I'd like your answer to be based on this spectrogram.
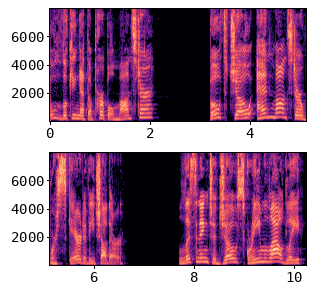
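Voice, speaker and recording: A woman narrates a bedtime story for young children at a very unhurried pace. Her voice sits fairly high, and her telling is simple and expressive.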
